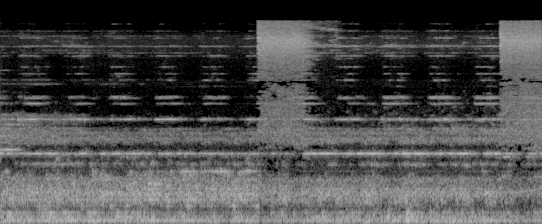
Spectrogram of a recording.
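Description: Industrial book-binding machine running: a steady mechanical hum with high whining tones, and a sharp hiss that cuts in twice, about four seconds in and again near the end.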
